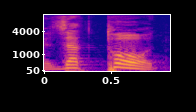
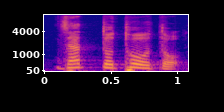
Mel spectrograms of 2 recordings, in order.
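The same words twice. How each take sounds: First: That taught as "zat-tau", ending open; dropped final consonants. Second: That taught said as "za-tto to-to"; katakana final vowels. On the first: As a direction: say "that taught" without the last t. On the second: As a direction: add a full "to" to both words of "that taught". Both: Shown as a demonstration. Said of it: "じゃなくて".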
